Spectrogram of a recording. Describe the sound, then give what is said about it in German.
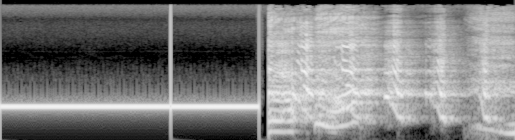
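A loud, steady censor bleep, added in editing to cover a spoken name, holds one flat pitch for just over a second, then cuts off abruptly as a voice bursts in with laughter. “Junge, jetzt muss ich schon wieder in der Nachbearbeitung des Piepsen, du.”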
